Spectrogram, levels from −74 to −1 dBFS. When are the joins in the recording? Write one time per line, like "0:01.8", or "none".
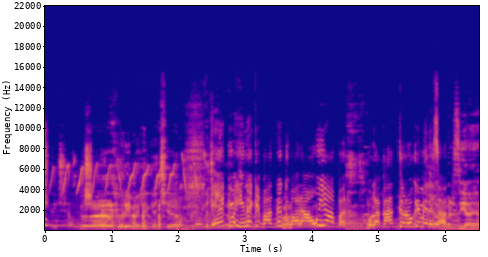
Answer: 0:02.4

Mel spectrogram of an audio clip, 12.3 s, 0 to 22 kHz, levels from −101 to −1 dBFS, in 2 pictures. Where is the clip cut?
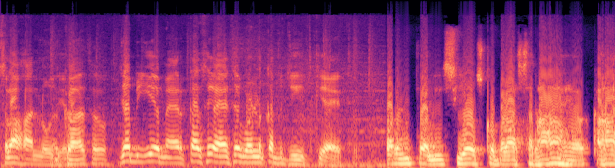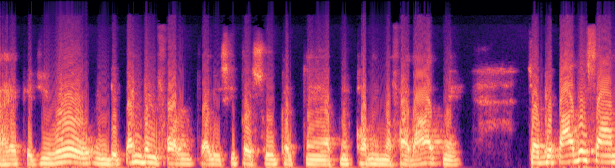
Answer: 0:03.9

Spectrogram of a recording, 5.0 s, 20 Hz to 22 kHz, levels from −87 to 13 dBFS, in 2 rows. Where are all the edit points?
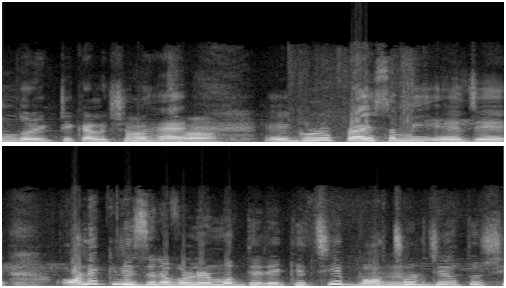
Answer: none

